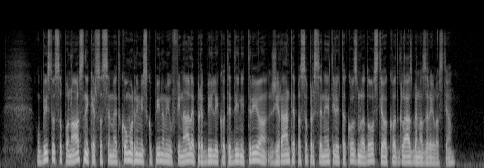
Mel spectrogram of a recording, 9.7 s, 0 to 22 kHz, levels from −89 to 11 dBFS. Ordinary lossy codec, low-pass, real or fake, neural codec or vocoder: none; none; real; none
